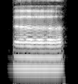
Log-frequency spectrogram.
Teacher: The reason is it's coming after fatha. And because of alif, we are going to stretch fatha sound for 2 count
